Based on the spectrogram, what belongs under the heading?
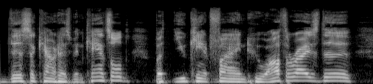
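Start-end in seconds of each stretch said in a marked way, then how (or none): none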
